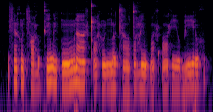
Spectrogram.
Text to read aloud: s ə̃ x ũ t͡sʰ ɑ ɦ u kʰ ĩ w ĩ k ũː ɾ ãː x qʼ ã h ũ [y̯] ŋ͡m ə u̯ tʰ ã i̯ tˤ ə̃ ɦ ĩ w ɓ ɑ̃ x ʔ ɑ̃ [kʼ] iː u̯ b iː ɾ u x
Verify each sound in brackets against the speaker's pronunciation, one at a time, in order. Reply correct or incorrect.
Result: correct, incorrect: x

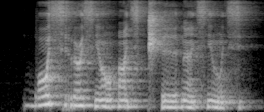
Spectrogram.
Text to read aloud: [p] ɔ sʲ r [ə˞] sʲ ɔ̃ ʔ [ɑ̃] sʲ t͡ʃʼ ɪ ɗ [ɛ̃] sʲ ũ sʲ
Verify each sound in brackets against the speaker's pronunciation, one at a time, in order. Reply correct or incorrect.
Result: incorrect: b, correct, correct, correct

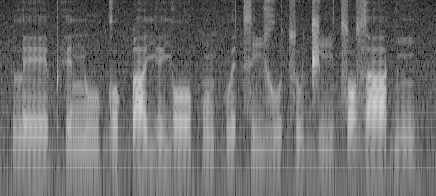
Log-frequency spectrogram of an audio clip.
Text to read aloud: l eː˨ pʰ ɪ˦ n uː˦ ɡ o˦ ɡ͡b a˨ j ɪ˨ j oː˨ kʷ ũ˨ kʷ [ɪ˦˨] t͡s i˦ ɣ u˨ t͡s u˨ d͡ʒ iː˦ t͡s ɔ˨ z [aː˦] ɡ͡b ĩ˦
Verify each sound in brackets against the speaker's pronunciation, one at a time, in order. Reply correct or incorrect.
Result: correct, correct

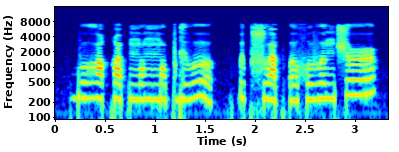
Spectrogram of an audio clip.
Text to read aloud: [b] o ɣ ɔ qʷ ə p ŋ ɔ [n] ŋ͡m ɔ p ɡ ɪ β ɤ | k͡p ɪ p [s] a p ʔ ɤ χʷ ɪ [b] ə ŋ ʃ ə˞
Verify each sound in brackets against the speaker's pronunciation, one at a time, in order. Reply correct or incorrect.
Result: correct, incorrect: ŋ, incorrect: sʷ, incorrect: β

